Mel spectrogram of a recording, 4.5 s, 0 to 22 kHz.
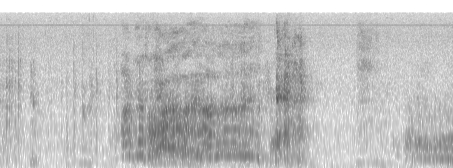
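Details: Play fight between a tiny 5 lb Chihuahua and a 25 lb Pitbull puppy. Two dense stretches of harmonic growling and grumbling, with a short pause between them and quiet speech in the background.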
